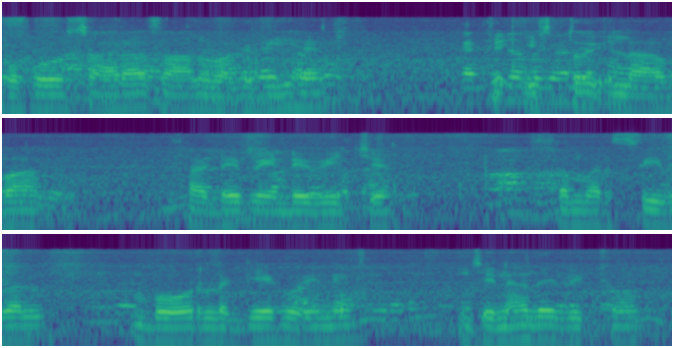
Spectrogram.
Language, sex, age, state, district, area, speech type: Punjabi, male, 18-30, Punjab, Kapurthala, rural, spontaneous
